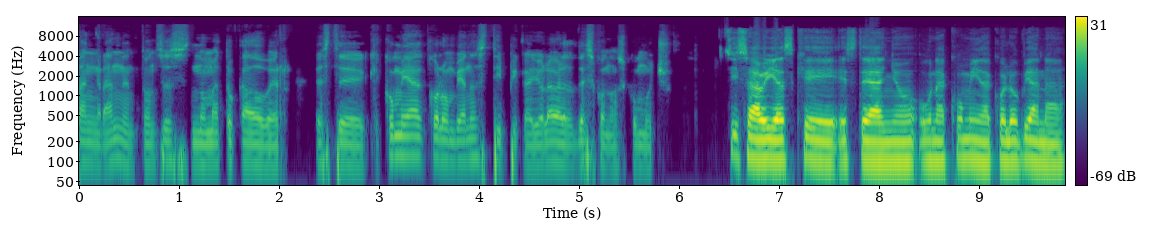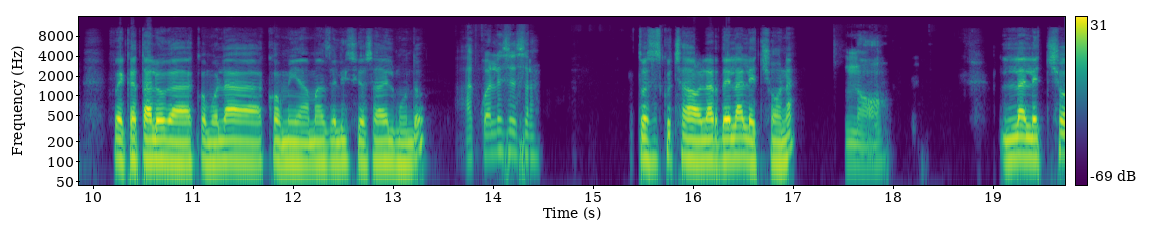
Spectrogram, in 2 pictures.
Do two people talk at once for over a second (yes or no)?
no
